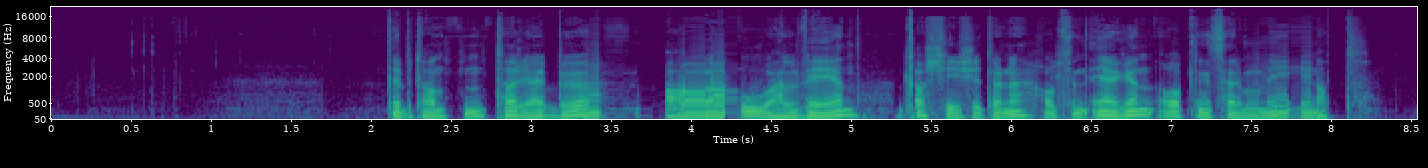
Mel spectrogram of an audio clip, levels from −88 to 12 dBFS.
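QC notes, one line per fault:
3.33–4.35 s and 7.47–7.93 s, robotic sound from repeated short buffers: the speech turns into a rigid, metallic buzz at a fixed 100 Hz, the second stretch starting just after "holdt sin egen". Most of the audio there is loops of its own last snippet, likely about 10 ms buffers replayed while fresh audio arrived too slowly.
5.36–5.41 s, wireless microphone squelch dropout: hiss swells briefly, the sound drops to near silence for about 36 ms, then returns. This is the radio link fading far enough that the receiver's squelch muted the output.
6.03 s, lost packet rebuilt from error correction: a brief rough, noisier patch of about 20 ms, with no gap, just before "holdt sin egen". This points to one lost packet whose low-bitrate backup copy, carried in the following packet, was decoded in its place.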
